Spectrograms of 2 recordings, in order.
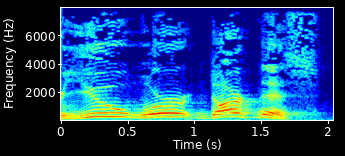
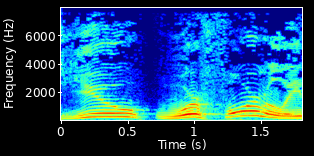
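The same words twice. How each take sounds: First: Very slow, heavy weight on "were"; emphatic were. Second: Slow, stressing "were" and "formerly"; emphatic were. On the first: Preacher drives home the past, slow heavy "were". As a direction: drag out "You were darkness", punching "were". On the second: Preacher to congregation, slow emphatic "were". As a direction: lean hard on "were" in "You were formerly". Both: Shown as a demonstration. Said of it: "the verb were here is emphatic".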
